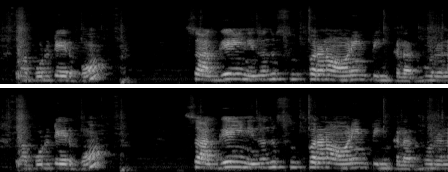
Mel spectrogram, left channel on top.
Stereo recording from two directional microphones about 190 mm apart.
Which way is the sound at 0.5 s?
10° right (ahead or behind).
